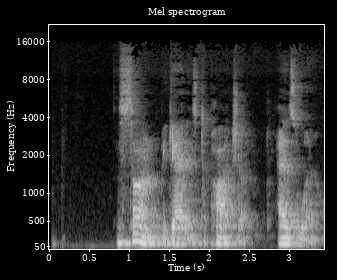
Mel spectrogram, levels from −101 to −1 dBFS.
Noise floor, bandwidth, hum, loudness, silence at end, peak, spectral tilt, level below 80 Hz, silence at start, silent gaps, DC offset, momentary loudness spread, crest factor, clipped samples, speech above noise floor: -62 dBFS; 15 kHz; none; -23 LUFS; 0 s; -4 dBFS; -6 dB/octave; -52 dBFS; 0.85 s; none; under 0.1%; 12 LU; 20 dB; under 0.1%; 40 dB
